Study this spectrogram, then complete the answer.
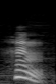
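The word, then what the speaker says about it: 흥: We will say hing. Hing. Because the zero sound here in the bottom is pronounced as a ng sound.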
